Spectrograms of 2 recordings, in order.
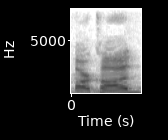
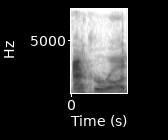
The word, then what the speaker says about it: Acheron: chat one day because I pronounced her name Archon because that's just what It looks like it. Yeah. Oh, she stood up again. See, he was like, no, it's Acheron.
